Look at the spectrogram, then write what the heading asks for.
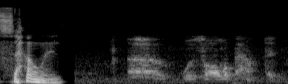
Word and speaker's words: Samhain: golden sickle and this festival of samhain not hayne this isn't glenn danzig's band it's pronounced silent uh was all about the dead and it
